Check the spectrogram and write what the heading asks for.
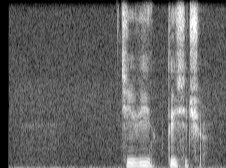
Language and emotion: Russian, sad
